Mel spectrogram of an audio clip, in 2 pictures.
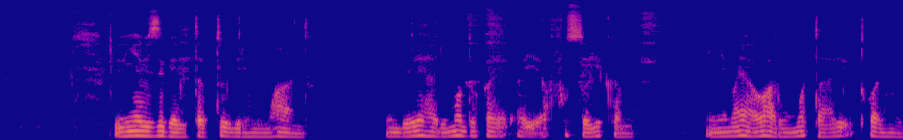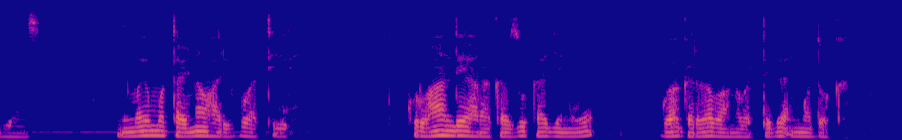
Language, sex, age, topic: Kinyarwanda, male, 36-49, government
